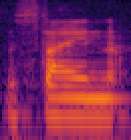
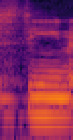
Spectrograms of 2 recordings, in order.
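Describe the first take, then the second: First: The vowel sounds like 'eye'. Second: The vowel sounds like 'ee'. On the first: "or uh, Stein or whatnot" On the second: "if I should be saying Steen or"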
